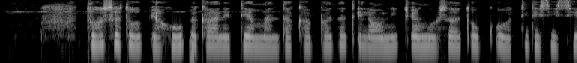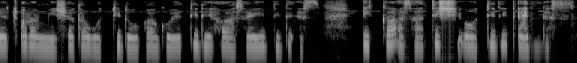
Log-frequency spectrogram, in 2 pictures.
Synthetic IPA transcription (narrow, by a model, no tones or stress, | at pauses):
t̪ʰo̞ːsːɐt̪o̞ːpʼːɪjahuːpʼɛkʰaːlɛt̪ːɪɐmːɐnt̪ɐkːɐb̥ɐd̪ɐt̪ʼɪlɐwnɪt͡ʃʼɛŋɡʊɾsat̪ʼɔkʼːoːt̪ːɪd̪ɪsisːɪjɐt͡ʃʼɔɾɐmiːʃːɐt̪ɐwɔt̪ːɪd̪oːɡaːɡɔjɛt̪ːɪd̪ɪhaːsɐjid̪ɪd̪ɛʔesʔɪkːɐːsaːt̪ɪʃːɪo̞ːt̪ːɪd̪ɪt̪ʼe̞ːlːes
